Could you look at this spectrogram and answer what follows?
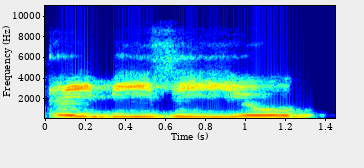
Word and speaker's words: Abzu: Apsu god, pronounced ABZU.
